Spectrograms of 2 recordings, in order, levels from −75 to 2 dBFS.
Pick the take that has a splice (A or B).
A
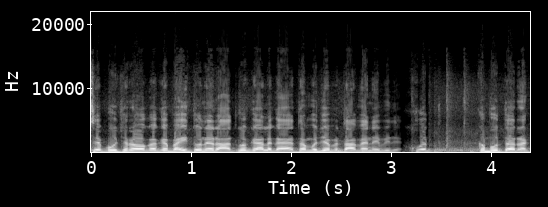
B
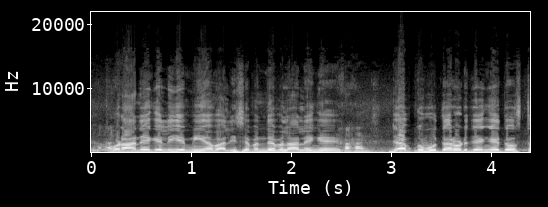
A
